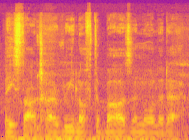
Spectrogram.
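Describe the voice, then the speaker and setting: A man from Reading, telling stories as a podcast guest in animated street slang. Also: deep voice, fairly quick. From Reading, England. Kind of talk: casual storytelling interview.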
